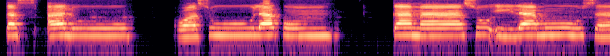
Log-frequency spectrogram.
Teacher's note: लाम के बाद वाव साकिन है तो लाम को लंबा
